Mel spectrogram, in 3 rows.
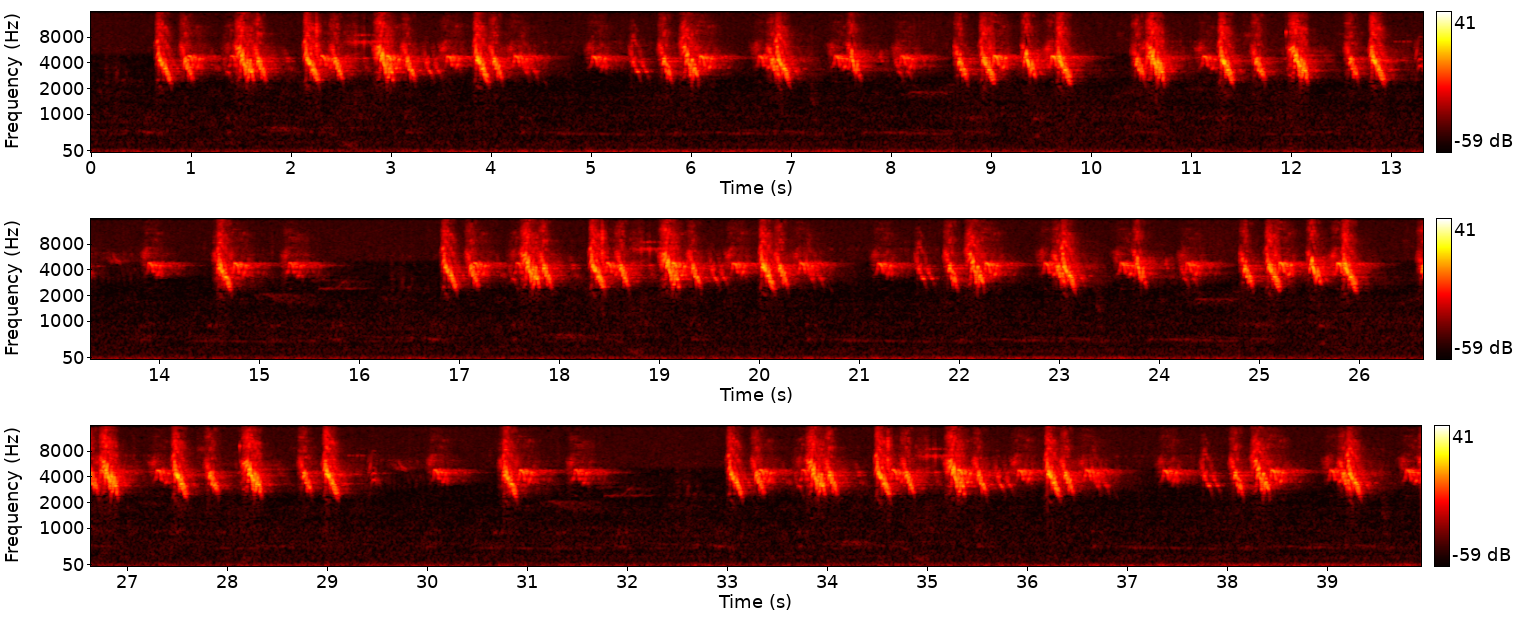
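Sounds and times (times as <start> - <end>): small bird chirping: 0.0 - 39.9.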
